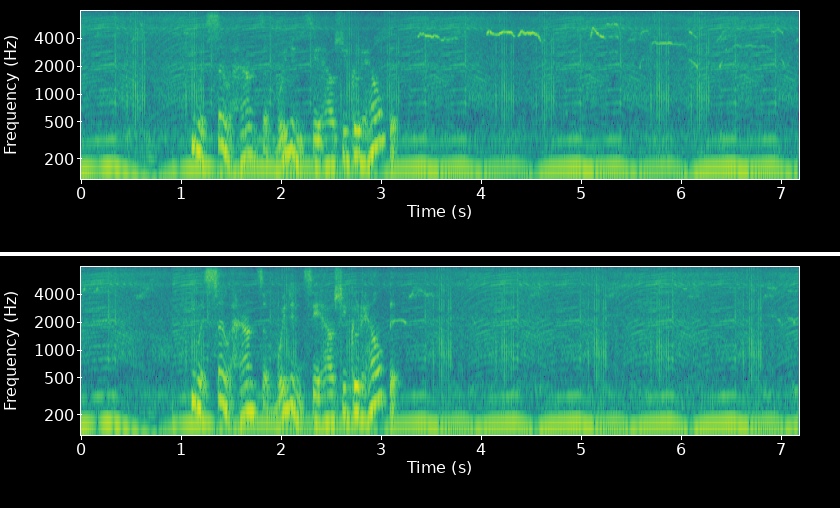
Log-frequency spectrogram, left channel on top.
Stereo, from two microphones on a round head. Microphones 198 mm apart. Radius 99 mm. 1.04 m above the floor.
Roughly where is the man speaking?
Right.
